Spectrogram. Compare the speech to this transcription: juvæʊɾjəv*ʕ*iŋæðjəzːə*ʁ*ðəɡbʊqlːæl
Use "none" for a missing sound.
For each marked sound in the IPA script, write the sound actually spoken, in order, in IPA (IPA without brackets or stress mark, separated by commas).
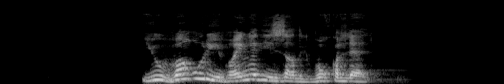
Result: ʁ, ʁ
